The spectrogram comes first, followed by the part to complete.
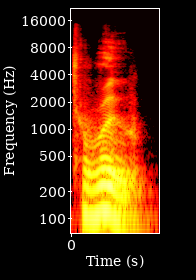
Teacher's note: In this case, O-U-G-H is simply pronounced oo. So push your lips forward to get a good oo sound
